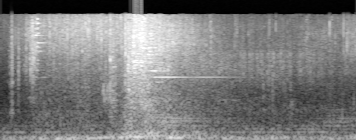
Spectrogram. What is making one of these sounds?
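A magic spell bursts with a loud whoosh.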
